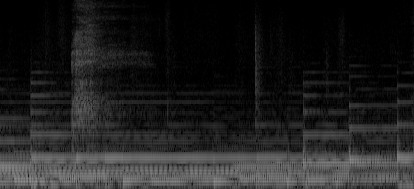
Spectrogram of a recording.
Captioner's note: soft music continues; Cassie laughs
